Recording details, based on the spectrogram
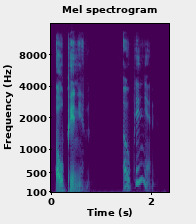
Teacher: The stress is right in the middle. On the pin.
